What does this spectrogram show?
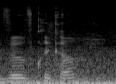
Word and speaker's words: Veuve Clicquot: Veuve Clicquot.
